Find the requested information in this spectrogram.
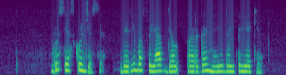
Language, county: Lithuanian, Vilnius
